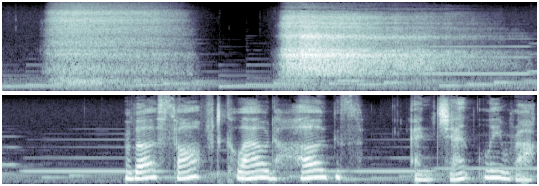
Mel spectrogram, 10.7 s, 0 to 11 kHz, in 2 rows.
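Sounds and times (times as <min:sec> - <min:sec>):
deep breathing in and out: 0:00.4 - 0:02.0, 0:02.8 - 0:05.4
speech: 0:06.6 - 0:10.6.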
